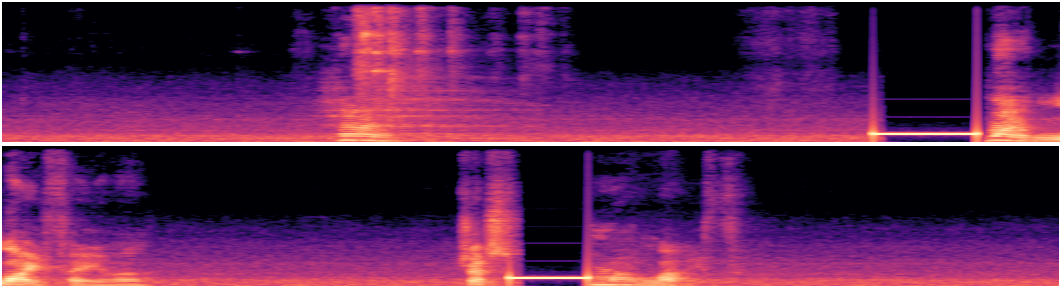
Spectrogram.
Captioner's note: sighs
